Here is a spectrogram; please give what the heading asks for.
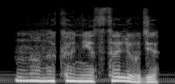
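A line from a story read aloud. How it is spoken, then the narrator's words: Tired sigh. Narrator (Russian): устало выдохнула Олеся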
